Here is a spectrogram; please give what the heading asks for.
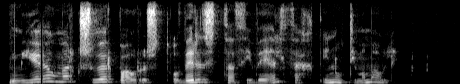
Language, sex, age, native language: Icelandic, female, 30-39, Icelandic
